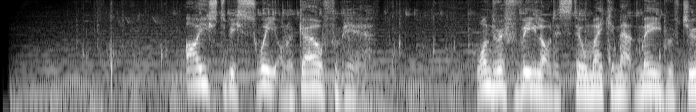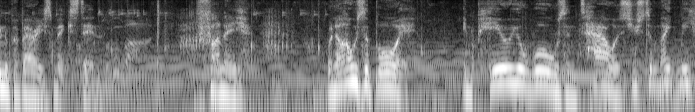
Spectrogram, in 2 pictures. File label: Character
